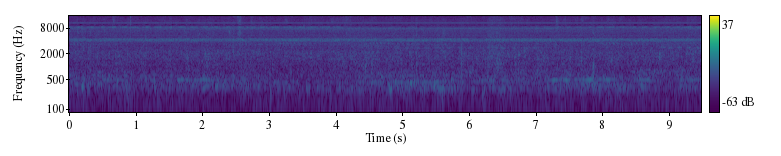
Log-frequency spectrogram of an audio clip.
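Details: Night-time rice field insects heard from a hut while camping: an unbroken, shrill, high buzzing chorus on steady pitches over a soft hiss. A few faint ticks are heard.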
